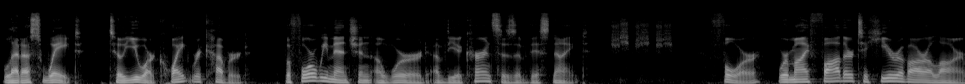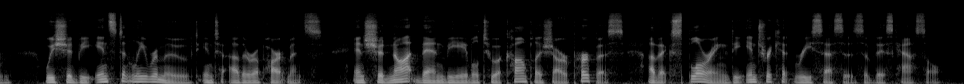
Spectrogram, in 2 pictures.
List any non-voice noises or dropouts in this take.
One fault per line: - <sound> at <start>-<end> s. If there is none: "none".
- laugh at 6.1-6.7 s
